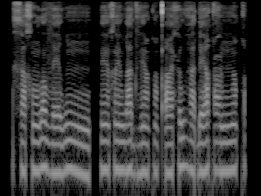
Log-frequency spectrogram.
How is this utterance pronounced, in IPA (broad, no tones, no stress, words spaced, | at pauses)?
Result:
xaχũ lˠʊ vɛːwũː | ɛ̃ːχɛ̃ːwa dʱɛ̃ːqãqʼɛːħu ɦaɗɛːq ʕũːq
